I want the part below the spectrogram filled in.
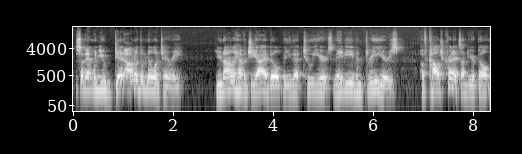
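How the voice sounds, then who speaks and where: Male podcast host, slightly high voice; blunt, crude, off-the-cuff advice. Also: a little mellow. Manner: blunt, profane, rambling with restarts. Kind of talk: casual consulting monologue.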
